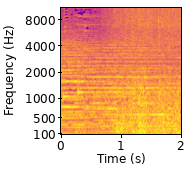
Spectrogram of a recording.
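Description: Storm sound effects in a film soundtrack: rain with a low rumble of thunder. A held musical chord fades out at the very start.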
